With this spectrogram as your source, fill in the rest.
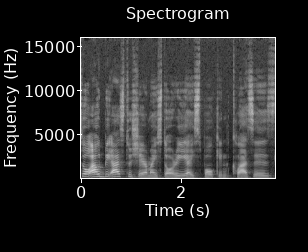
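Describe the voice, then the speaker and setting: A woman with a Rwandan accent talks at a fairly slow pace. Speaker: author and inspirational speaker. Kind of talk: interview.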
